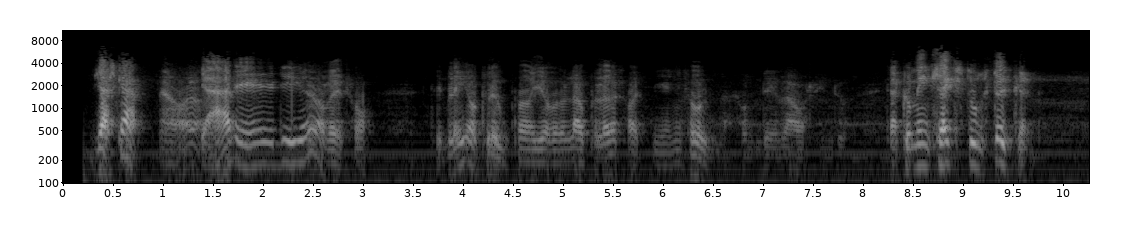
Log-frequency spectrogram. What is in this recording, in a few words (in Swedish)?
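Perstorp Skåne, Svenska sagor dialekter; Folkminnen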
